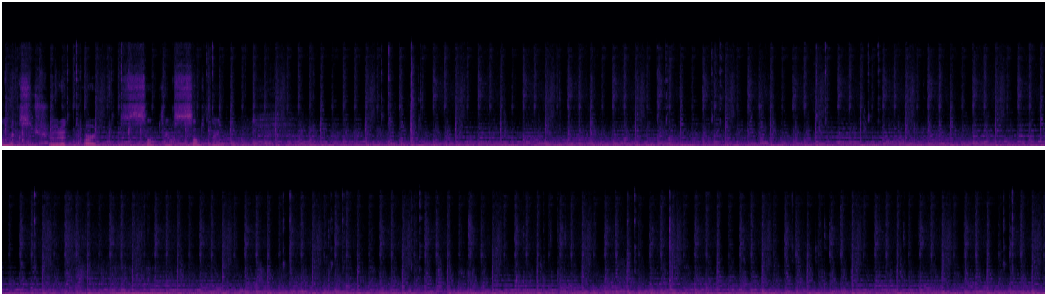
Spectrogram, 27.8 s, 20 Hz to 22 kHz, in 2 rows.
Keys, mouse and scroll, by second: 0.0 Tab, 0.2 shift+f, 1.1 a, 1.3 ctrl+r, 2.3 3, 2.7 right click, 3.9 e, 5.5 KP_0, 7.3 KP_0, 7.8 shift+f, 9.0 2, 9.5 right click, 10.1 g, 11.5 right click, 12.1 g, 15.7 g, 17.9 a, 18.2 ctrl+r, 19.4 right click, 20.0 ctrl+b, 21.2 g, 22.8 KP_0, 23.8 scroll up 1, 24.4 shift+middle click, 25.0-25.9 scroll up 1, 25.9 g, 27.6 ctrl+b.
